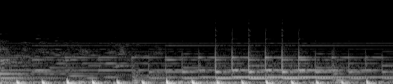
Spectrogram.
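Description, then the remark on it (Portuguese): A rapid heartbeat pounds in steady, close thumps, about four per second, over a sustained droning hum, with sharper ticking accents joining in the second half. No one speaks. “Foi até difícil cumprimentar a cantora com o coração batendo a 1000 por hora.”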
